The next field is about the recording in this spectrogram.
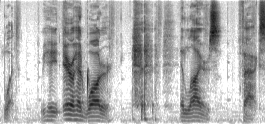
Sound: laughs

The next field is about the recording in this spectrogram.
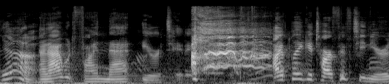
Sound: laughs

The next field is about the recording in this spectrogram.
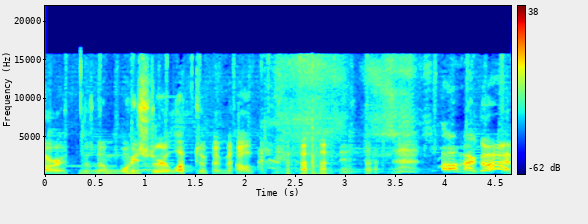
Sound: laughs

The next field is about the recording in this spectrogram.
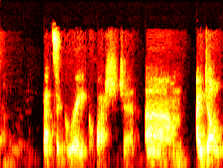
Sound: voiceover

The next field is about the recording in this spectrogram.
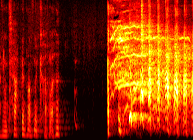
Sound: trying not to laugh

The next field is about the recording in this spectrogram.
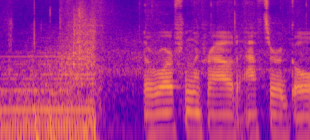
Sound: ball kicked repeatedly; crowd roars

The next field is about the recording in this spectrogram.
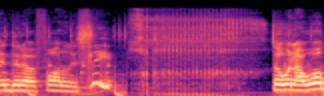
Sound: snoring

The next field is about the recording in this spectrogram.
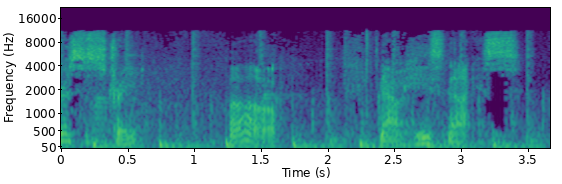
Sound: gayly surprised

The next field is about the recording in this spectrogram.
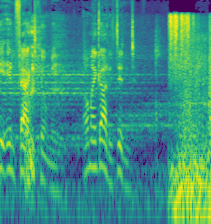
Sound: gunshots

